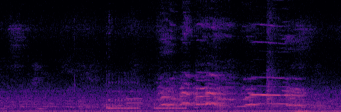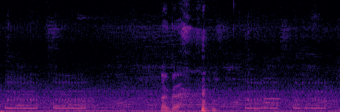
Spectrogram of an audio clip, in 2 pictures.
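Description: Telephone ringback tone through a phone's speaker: a double ring, two short beeps together, repeating about every three seconds while the call waits to be answered. A rooster crows once in the background about two seconds in.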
